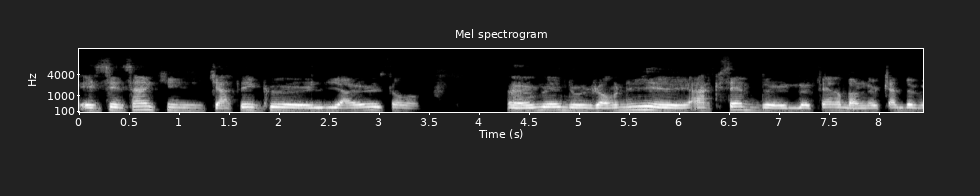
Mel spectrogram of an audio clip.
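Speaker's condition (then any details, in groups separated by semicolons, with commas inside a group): Dystonia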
